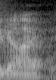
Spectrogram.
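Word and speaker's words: Ghai: I'd probably say just a guy. Just a guy. G-H-A-I. Just a guy. Yeah, maybe just a guy. Yeah, because it is like Thai, but with a G.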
